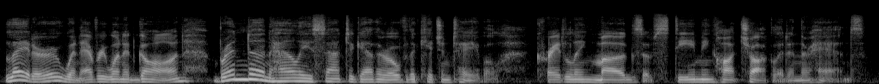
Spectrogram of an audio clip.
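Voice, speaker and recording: A man's voice: mid-range voice, expressive, moderate pace. Male narrator for a suspense audiobook; middle register, scripted storytelling read.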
